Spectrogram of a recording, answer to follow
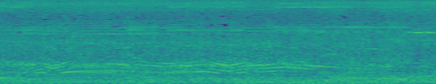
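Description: Motorcycle engines running among a crowd of men's voices shouting and talking, a loud, steady mix with no break.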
